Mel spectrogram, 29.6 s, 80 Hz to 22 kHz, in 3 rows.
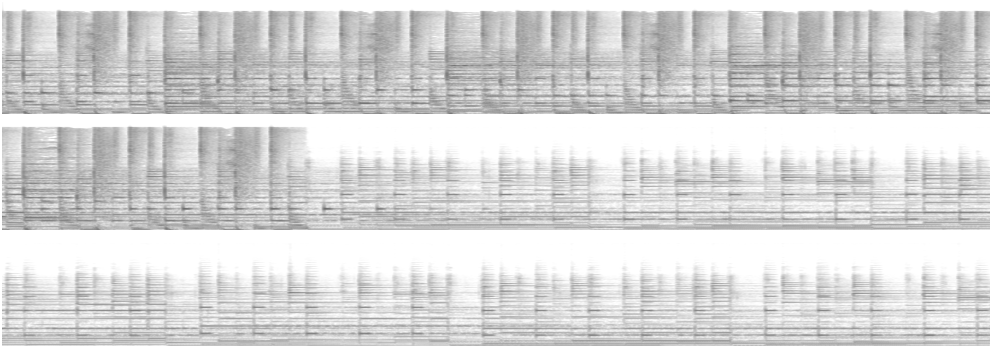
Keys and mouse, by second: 1.9-3.4 drag, 8.3 click, 10.3 click, 11.3 click, 13.7 ctrl+click, 16.5 click, 17.1 click, 17.3 middle click, 18.6 shift+middle click, 19.5-20.1 shift+middle drag, 20.3-24.9 shift+middle drag, 24.0 Tab, 25.9 click, 26.4 click.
